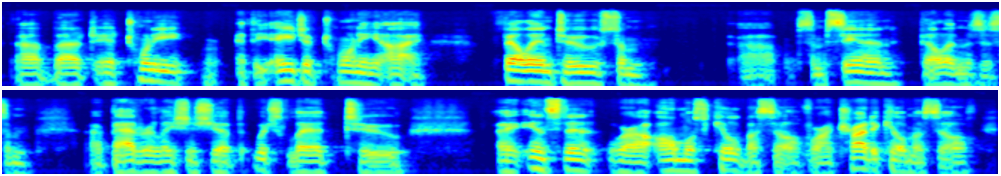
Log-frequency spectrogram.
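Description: A man speaks at a moderate pace with a Southern US accent. His intonation stays fairly even. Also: medium pitch for a man. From Arkansas, Batesville. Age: 40s. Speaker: pastor. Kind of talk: casual interview.

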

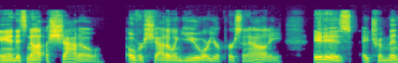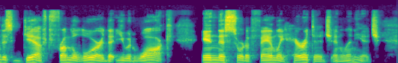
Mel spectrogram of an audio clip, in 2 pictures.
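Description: Against a quiet background, a man with an unremarkable speaking voice talks at a moderate pace and medium pitch, with ordinary pitch variation. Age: 30s. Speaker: pastor and podcast host. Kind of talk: casual conversational interview.

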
